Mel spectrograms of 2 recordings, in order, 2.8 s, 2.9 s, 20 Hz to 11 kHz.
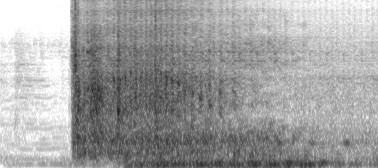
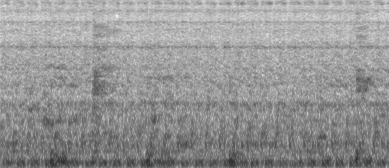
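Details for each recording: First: Yamaha Virago 1100 V-twin after valve adjustment and carburettor synchronisation: quick catch on the starter, then a steady low rumbling idle settling smoothly with no misses; engine sounds fine. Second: Yamaha Virago 1100 V-twin during valve adjustment and carburettor synchronisation: lumpy idle broken by small irregular pops and spits from the open intake with the air filter removed.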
